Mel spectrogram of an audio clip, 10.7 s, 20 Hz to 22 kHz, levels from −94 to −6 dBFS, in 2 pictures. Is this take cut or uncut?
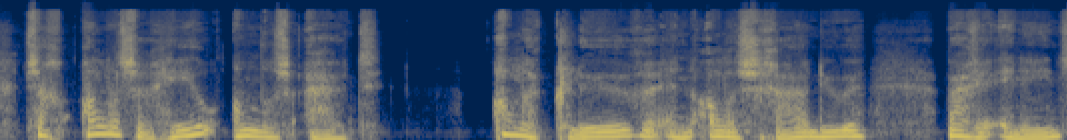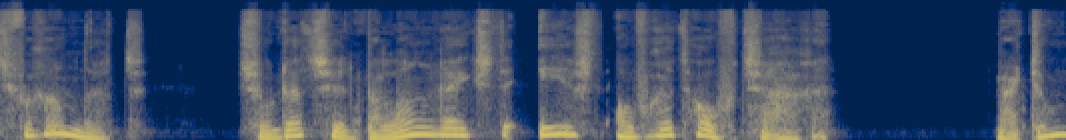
cut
